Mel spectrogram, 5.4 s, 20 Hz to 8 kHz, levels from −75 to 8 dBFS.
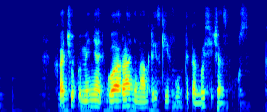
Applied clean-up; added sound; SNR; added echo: neural mask model DeepFilterNet 3.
